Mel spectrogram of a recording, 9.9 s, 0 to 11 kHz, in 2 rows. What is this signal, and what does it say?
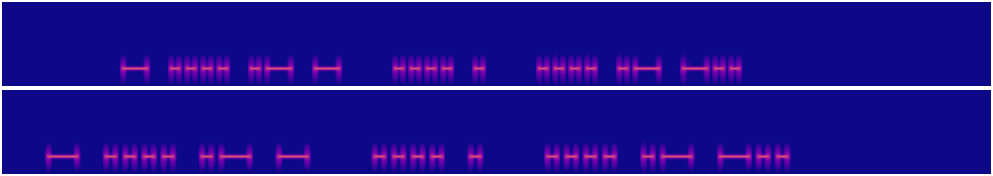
Morse code, heard as a keyed tone, about 31 wpm, 700 Hz. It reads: THAT HE HAD THAT HE HAD
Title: Speed-Racing - Sets of 3 Words 25wpm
